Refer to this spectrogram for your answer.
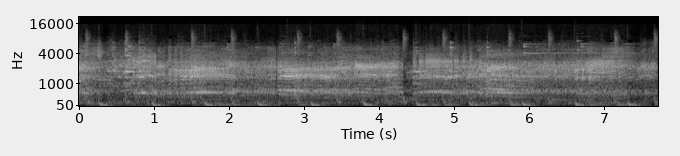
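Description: Sheep bleating in wavering, nasal 'baa' calls, set against steady background music with a light rhythmic beat.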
